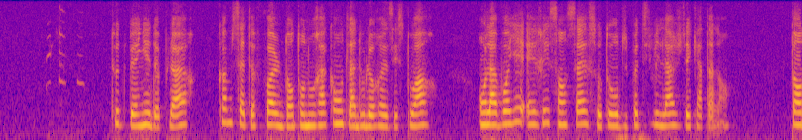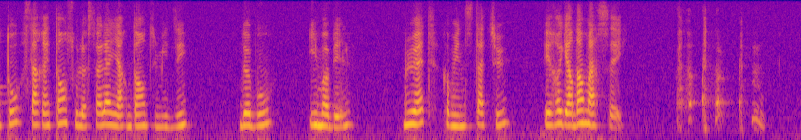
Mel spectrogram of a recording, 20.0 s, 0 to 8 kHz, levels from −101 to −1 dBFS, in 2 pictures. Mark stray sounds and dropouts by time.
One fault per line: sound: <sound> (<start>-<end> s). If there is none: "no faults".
sound: squeak (0.6-1.1 s)
sound: cough (18.5-19.6 s)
